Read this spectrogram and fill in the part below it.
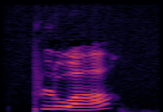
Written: Ploi

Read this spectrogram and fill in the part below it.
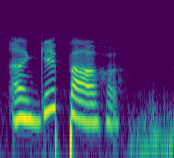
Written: Un guepard

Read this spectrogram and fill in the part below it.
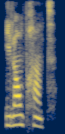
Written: il emprunte

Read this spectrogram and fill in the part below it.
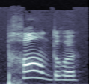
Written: Prendre

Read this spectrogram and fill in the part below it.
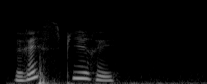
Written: respirer

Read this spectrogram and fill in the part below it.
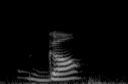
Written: Gan

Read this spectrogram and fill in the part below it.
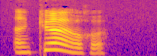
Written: Un choeur

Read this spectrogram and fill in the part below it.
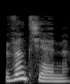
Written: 20eme

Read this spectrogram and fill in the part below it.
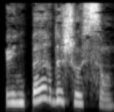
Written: une paire de chaussons

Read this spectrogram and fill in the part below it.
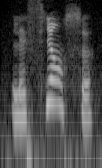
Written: Les sciences

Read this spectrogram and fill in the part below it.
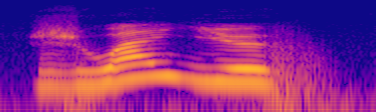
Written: Joyeux

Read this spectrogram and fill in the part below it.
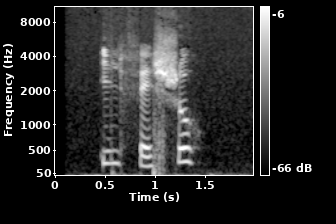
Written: Il fait chaud

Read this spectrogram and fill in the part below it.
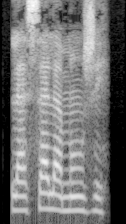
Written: La salle a manger

